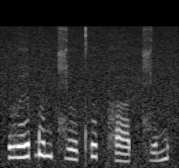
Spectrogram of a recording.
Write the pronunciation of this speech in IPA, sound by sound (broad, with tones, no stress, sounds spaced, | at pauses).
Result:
v ɛ˨˦ ɓ ə˧ m t͡ɕ əː˨˩ t̪ʰ ə˦˥ p̚ h aː˨˩ t̚ t͡ɕ ə˨˦ m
